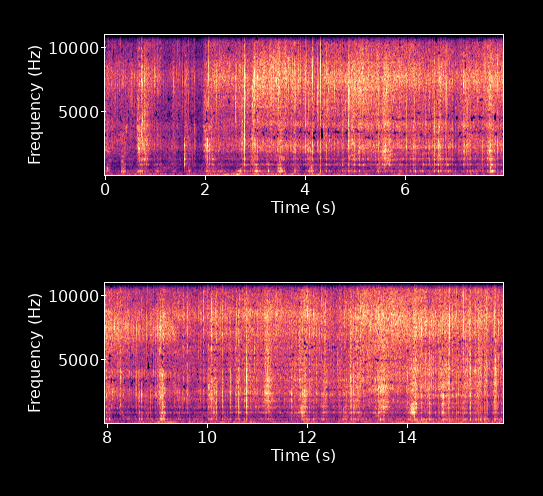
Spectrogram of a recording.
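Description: Onions, ginger-garlic and fatty mutton sizzling in hot oil in a cast-iron pot, with a metal spoon scraping and clicking against the pot as the food is stirred. The sizzle gets louder about two seconds in.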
